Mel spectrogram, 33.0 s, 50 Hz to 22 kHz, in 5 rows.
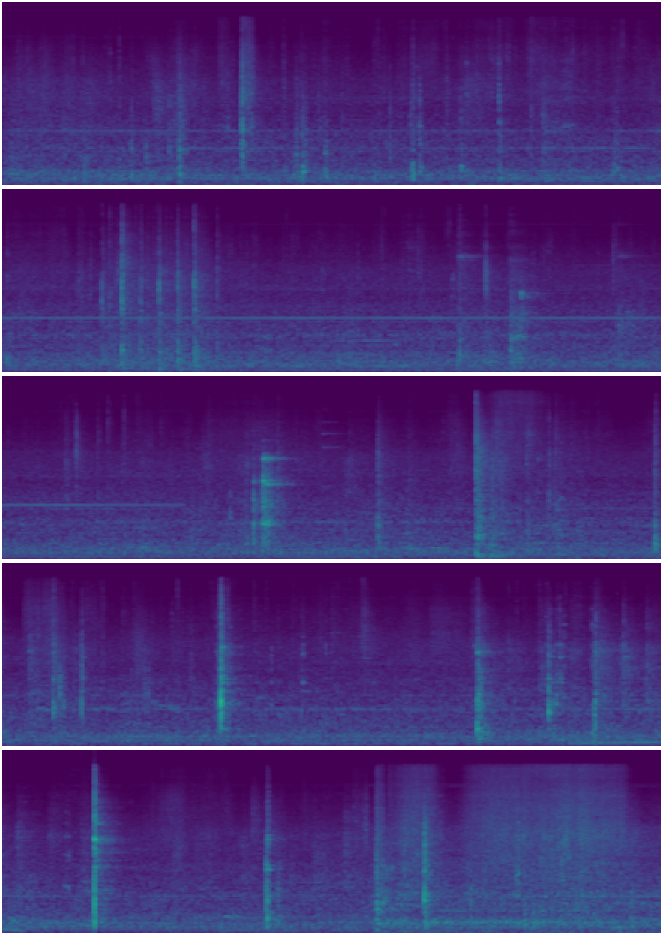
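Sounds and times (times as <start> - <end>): steady background hum: 0.0 - 32.9.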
